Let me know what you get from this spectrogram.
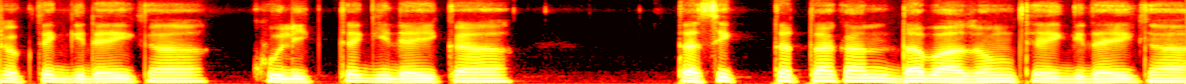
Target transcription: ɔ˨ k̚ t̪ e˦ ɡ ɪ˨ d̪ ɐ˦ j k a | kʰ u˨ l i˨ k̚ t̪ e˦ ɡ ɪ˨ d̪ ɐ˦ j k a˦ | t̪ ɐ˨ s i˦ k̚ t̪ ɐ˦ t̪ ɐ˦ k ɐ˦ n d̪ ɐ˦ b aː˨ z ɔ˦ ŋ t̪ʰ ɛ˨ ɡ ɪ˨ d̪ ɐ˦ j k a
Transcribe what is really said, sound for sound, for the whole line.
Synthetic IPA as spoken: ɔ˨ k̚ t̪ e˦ ɡ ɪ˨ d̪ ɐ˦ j k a | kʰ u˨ l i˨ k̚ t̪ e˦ ɡ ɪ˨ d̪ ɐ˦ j k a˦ | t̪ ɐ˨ s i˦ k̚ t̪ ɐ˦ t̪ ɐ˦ k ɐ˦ n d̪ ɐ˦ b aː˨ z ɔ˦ ŋ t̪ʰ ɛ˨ ɡ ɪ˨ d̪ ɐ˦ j k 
